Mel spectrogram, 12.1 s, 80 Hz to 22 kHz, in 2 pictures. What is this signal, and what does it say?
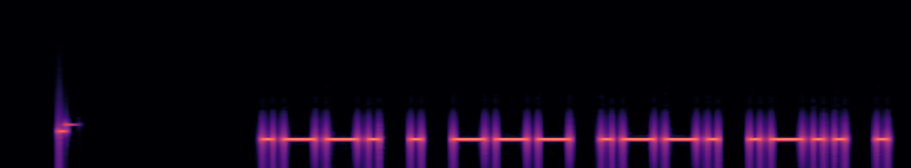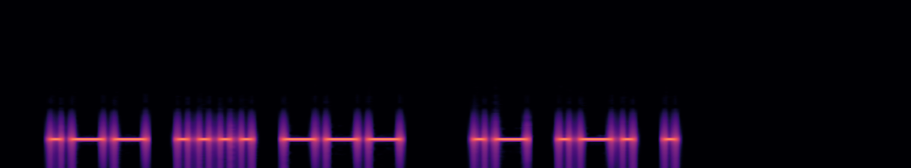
Morse code, heard as a keyed tone, about 17 wpm, 700 Hz. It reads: PEOPLE WHO ARE
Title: Sets of 3 Words 17wpm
